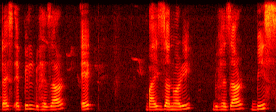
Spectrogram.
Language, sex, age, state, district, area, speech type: Assamese, female, 18-30, Assam, Lakhimpur, rural, spontaneous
